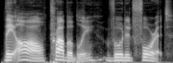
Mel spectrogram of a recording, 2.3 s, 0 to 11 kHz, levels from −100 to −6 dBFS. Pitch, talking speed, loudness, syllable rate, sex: 145 Hz, 155 wpm, -20 LUFS, 4.3 syllables/s, male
